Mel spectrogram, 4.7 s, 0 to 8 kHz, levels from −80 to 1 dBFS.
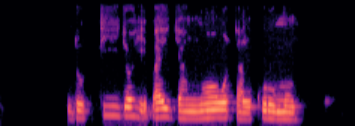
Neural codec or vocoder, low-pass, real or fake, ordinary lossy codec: none; 7.2 kHz; real; Opus, 24 kbps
